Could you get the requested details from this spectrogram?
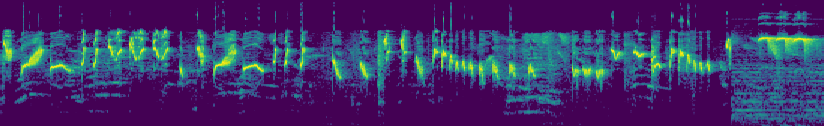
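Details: Orange-headed thrush singing on an Indonesian masteran recording made to train pet birds: a rapid, varied run of clear whistles, slurred up-and-down notes and short buzzy phrases, ending in a brief harsh noise burst.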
